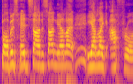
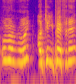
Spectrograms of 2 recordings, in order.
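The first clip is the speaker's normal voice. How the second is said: higher, louder mock Southampton accent, amused; imitated Southampton teacher; 7 semitones higher, 4 dB louder, faster than usual. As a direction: play the teacher retorting in broad Southampton. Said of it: "he turned around one time and went".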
